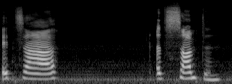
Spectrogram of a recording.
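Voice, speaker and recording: A woman streamer in casual livestream chat, excitable and giggly, rambling with frequent laughter. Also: high-pitched, unhurried. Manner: reads a plot description aloud with asides. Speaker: VTuber streamer.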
